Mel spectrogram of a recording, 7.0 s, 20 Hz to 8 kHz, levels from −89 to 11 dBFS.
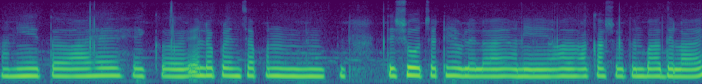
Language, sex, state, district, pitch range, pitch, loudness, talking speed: Marathi, female, Maharashtra, Mumbai Suburban, 215-225 Hz, 220 Hz, -15 LUFS, 135 wpm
